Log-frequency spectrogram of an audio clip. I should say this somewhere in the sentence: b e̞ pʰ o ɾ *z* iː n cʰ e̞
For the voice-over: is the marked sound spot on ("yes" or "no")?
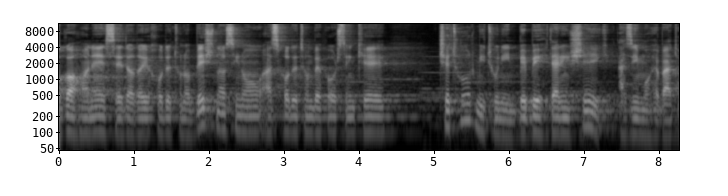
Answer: no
